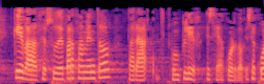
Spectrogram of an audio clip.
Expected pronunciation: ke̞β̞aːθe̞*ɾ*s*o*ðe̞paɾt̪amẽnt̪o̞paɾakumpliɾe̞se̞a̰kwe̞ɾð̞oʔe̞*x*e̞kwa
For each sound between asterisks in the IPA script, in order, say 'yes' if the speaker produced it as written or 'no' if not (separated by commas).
yes, no, no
